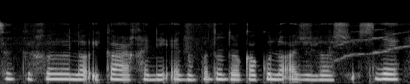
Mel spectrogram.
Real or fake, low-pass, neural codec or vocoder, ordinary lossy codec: real; 7.2 kHz; none; none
